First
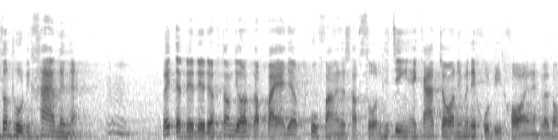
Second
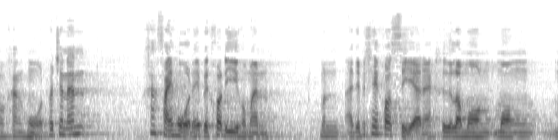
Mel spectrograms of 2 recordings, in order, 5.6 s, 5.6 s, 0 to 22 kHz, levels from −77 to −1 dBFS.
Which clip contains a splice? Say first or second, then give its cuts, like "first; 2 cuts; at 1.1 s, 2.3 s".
second; 1 cut; at 3.1 s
